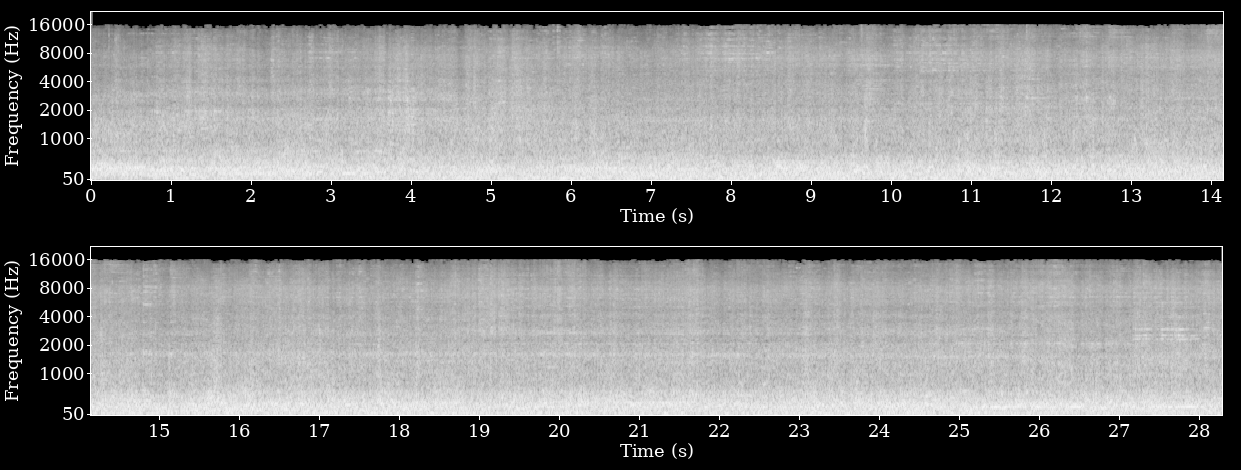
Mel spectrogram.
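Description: Freight train of hopper cars and open gondola wagons rolling past as it departs a station, wheels running steadily on the rails with an unbroken heavy rumble.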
